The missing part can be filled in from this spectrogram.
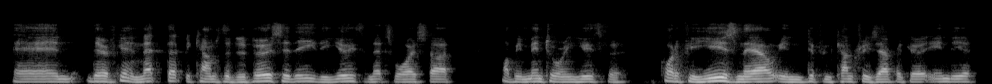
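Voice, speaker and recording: With an Australian accent and a dark, mellow tone, a man of medium pitch speaks at a moderate pace with fairly even intonation against a quiet background. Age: 30s. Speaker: leadership coach. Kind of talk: interview.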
